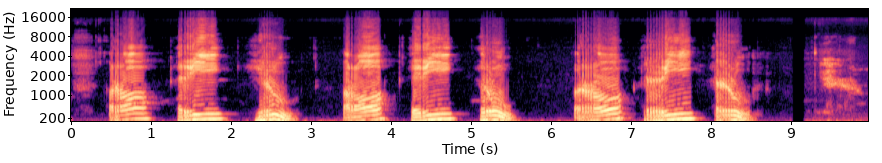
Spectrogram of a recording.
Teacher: ujung lidah beserta dengan punggungnya bertemu dengan gusi atas dan tentunya menimbulkan cela dari celah inilah mengalir sebagian suara ro jika tidak ada celah ini maka makhrajnya akan tertutup dengan sempurna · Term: huruf ro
